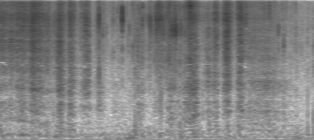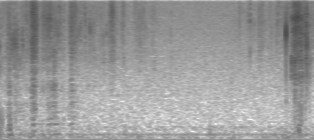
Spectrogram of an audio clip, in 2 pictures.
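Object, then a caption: Small thin paper scroll. A small scroll of thin, yellowed paper with handwritten numbers is gradually unrolled and stretched between gloved fingertips. Bright, dry crinkles and crackles come in quick bursts over the first three seconds. They thin out to faint rustling and end with a last brief crackle.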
